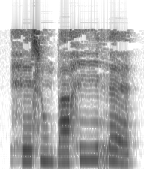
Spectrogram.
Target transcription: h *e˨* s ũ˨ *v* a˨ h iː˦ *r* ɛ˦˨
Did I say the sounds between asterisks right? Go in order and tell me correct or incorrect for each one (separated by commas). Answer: correct, incorrect, correct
